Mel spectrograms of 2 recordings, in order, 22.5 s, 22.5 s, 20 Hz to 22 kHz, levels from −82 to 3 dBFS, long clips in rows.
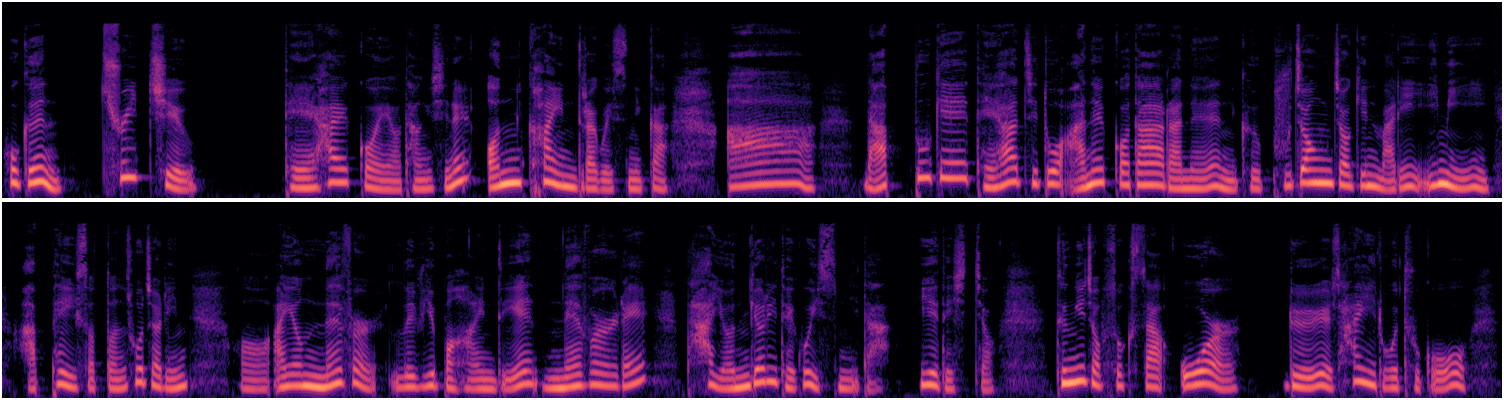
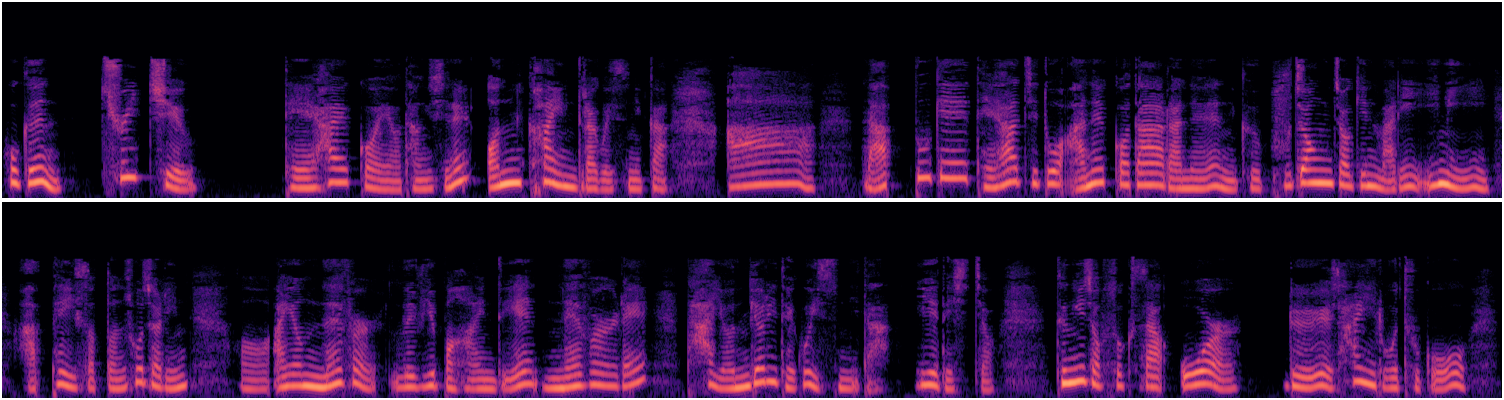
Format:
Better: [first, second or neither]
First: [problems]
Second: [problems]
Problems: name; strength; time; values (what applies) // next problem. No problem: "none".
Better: first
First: none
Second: garbled, watery; badly; nothing above 7.5 kHz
